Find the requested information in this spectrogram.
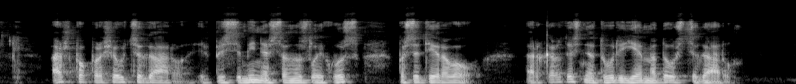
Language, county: Lithuanian, Panevėžys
